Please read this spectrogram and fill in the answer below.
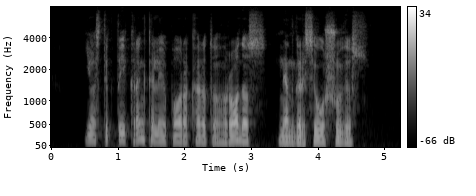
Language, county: Lithuanian, Panevėžys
